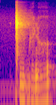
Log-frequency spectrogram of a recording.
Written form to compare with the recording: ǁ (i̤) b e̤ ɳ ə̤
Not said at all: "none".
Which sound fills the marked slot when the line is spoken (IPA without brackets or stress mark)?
i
